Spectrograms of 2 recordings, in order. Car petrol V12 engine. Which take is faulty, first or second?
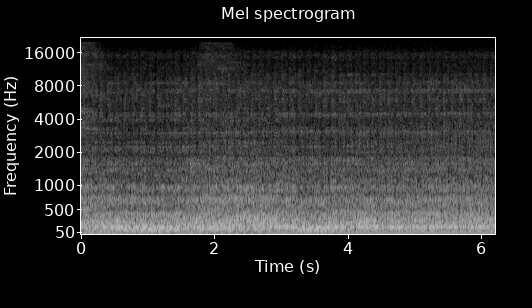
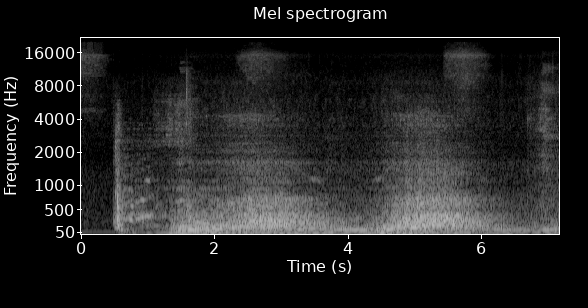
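first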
